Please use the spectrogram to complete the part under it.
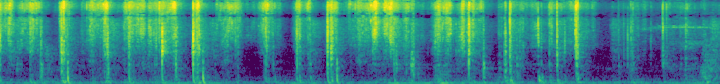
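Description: Tarot cards being shuffled by hand up close, a quick irregular series of papery riffles and slaps with small pauses between bursts, moderately loud and alone without talk.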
